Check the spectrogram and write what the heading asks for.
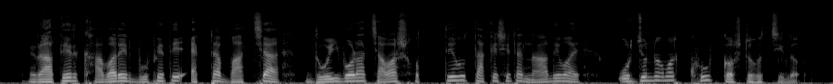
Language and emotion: Bengali, sad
